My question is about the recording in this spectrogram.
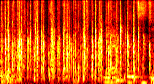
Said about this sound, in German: Ein kurzer Applaus schon mal, dass du da bist und so. Danke vielmals.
